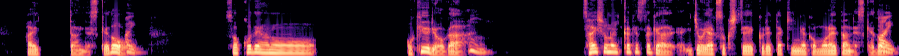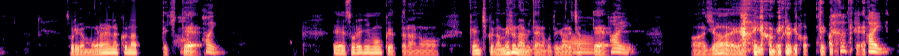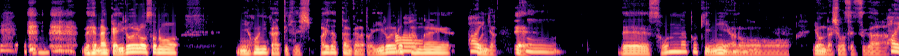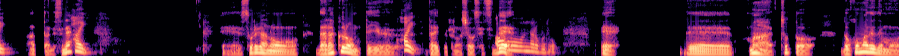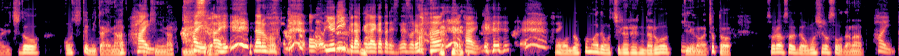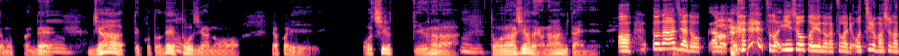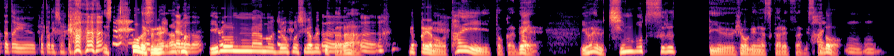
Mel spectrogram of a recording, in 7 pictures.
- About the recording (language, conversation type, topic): Japanese, podcast, 旅をきっかけに人生観が変わった場所はありますか？
- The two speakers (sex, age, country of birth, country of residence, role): female, 35-39, Japan, Japan, host; male, 45-49, Japan, Japan, guest
- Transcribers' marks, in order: laughing while speaking: "じゃあ辞めるよってことで"; chuckle; laughing while speaking: "なったんですよ。まあ、ええ"; laughing while speaking: "なるほど。お、ユニークな考え方ですね、それは。はい、はい"; chuckle; laugh; laughing while speaking: "でしょうか"; laugh; unintelligible speech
